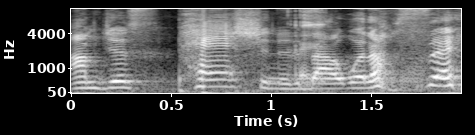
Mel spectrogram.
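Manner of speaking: plain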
